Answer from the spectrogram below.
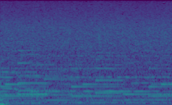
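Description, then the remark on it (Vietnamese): Steady, dense heavy rain pours on a tin roof in Saigon, Vietnam, drumming as a continuous full hiss with faint ringing tones, unbroken, with no voices. “Những cơn mưa Sài Gòn chợt đến chợt đi Không hề báo trước Có khi tôi đang ngồi thì nghe tiếng mưa dội trên mái tôn xối xả”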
